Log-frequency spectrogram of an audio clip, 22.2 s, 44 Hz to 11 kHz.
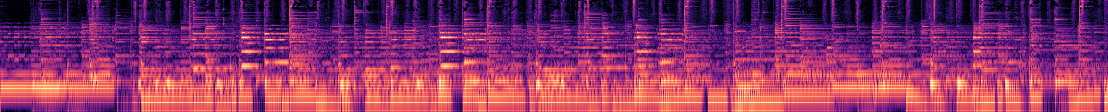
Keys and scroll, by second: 0.3 2, 0.8 5, 1.4 Return, 3.9 2, 4.4 Return, 9.1 m, 12.2 8, 12.7 Return, 14.2 space, 18.9 m.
